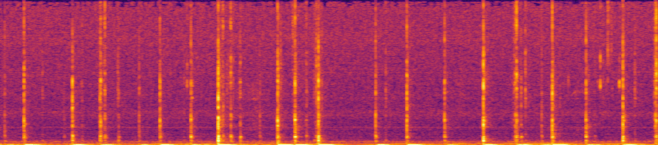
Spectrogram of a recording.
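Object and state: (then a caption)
Cardboard tea box. Fingertips tap repeatedly on the top of a closed, hollow, medium-size printed cardboard tea box resting on a cutting mat. The taps land as soft, dull, low thumps with faint, bright clicks on top, in an uneven, quick rhythm. Each tap dies away almost at once.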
